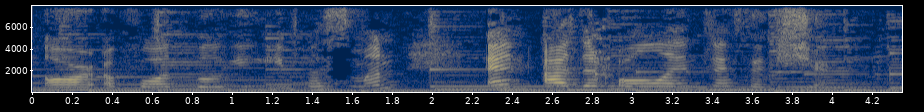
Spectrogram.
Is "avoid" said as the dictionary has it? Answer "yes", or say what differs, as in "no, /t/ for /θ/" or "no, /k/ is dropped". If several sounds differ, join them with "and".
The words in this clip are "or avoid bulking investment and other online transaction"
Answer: no, /f/ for /v/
